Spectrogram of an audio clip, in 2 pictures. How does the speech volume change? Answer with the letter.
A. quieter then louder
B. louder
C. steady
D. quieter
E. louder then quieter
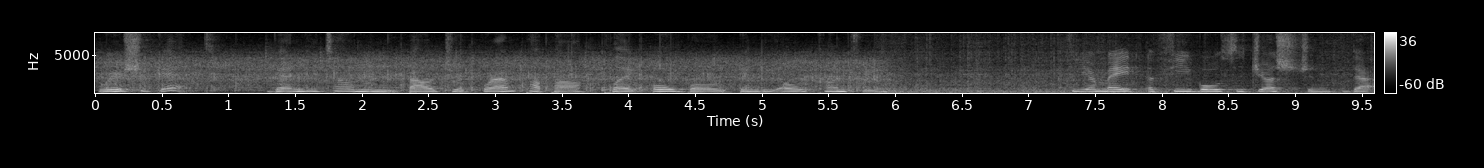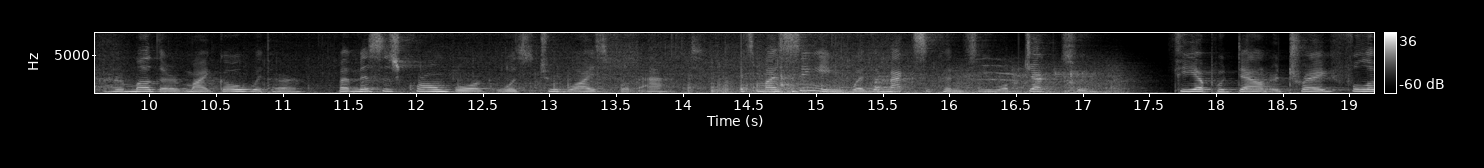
C.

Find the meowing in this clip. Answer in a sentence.
You can hear the meowing from 14.6 to 17.4 s.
